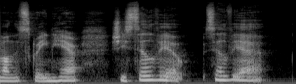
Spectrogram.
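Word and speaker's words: Sylwia: that's PR syvia so the W is pronounced with a V and her surum is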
